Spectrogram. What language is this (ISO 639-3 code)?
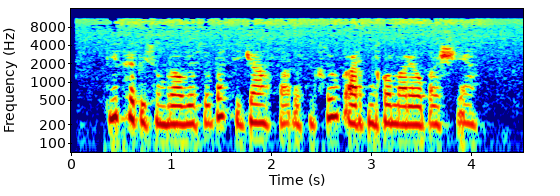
kat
